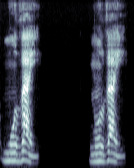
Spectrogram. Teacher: lo vamos a pronunciar como una d, pero con la punta de la lengua en los dientes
